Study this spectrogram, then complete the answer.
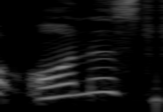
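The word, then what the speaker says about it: honest: ही इज ऑनेस्ट मैन ऑनेस्ट में as silent है इसको ऑनेस्ट बोलते हैं वोवेल साउंड है वोवेल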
